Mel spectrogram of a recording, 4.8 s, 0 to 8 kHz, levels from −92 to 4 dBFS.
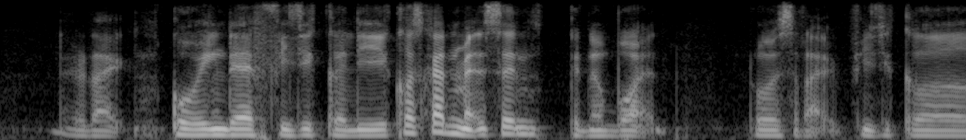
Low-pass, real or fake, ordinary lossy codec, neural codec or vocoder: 7.2 kHz; real; Opus, 24 kbps; none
